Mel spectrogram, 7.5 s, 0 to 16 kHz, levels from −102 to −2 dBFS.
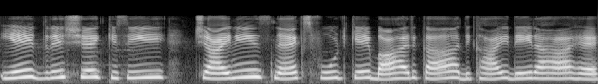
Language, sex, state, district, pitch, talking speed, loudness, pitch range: Hindi, female, Jharkhand, Palamu, 260 Hz, 105 wpm, -15 LUFS, 245-285 Hz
